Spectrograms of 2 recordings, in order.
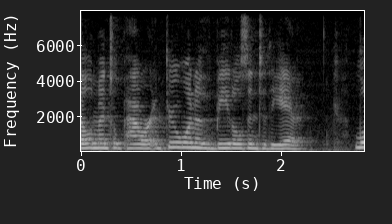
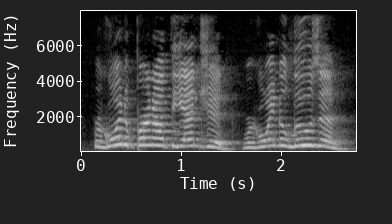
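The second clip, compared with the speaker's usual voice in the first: loud, higher panicked shout; 6 semitones higher, 8 dB louder than usual. Acted. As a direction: yell over the strain of the engine. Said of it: "Cole shouted".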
